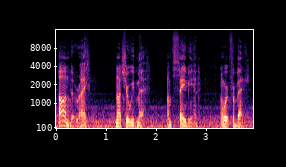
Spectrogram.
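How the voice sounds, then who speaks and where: A man's voice: low-pitched, sing-song, normal speed, background noise. A man voicing a glib, theatrical vampire detective in a video game, wry and politely probing. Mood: curious. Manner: wry, hesitant, swooping politeness. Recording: echoing reverberant hall, background music.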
